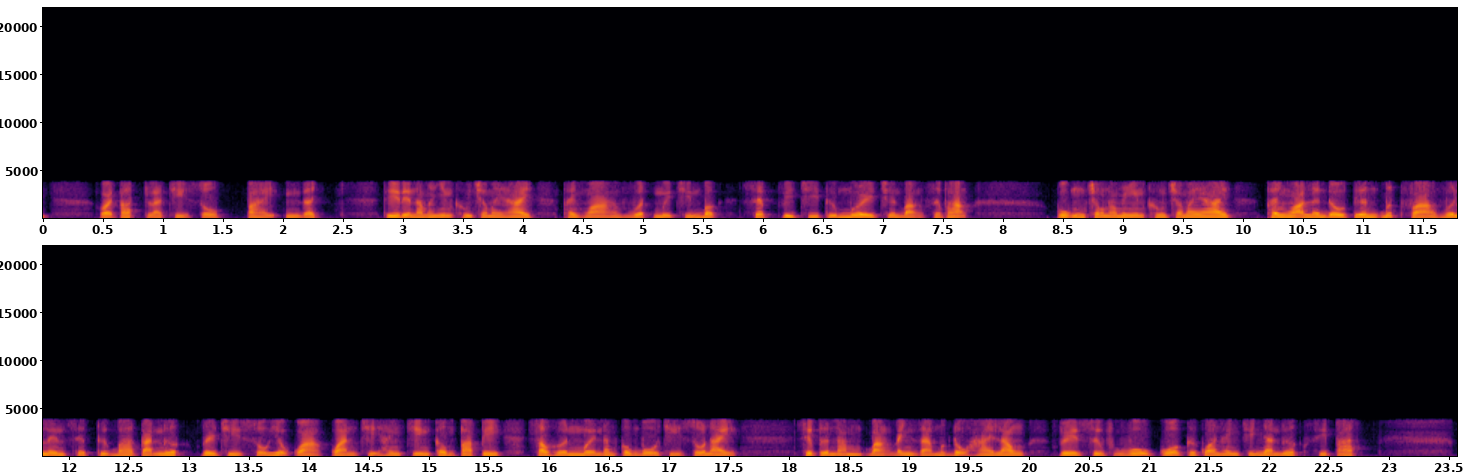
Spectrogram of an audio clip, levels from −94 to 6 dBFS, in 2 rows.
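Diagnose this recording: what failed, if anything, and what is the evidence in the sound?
Bluetooth CVSD headset codec, throughout the speech: a codec-stage fault. Nothing above about 3.8 kHz survives, and the damage is plainly audible. Each sample sends one up-or-down bit with an adapting step, which fits a 64 kbps stream. Loud high sounds outrun that step and distort, s sounds turn scratchy, and granular hiss sits under the speech.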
